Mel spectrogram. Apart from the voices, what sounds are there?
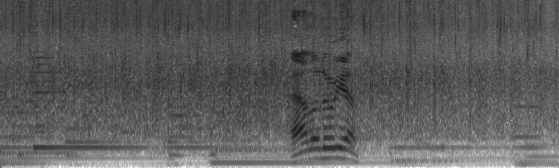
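audience clapping hands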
